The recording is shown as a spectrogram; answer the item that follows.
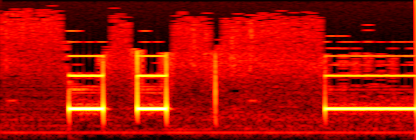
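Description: Telephone connecting tones as a phone-in call is put through: two short beeps and a faint brief blip, then a long steady tone held to the end over a low constant hum.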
